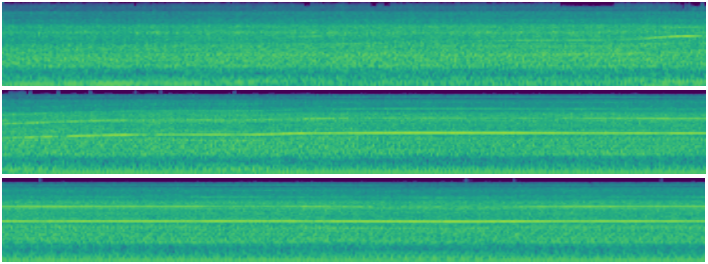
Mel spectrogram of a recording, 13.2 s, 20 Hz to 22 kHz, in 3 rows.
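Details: Detroit 4-53T turbo two-stroke diesel after swapping failed 9G90 injectors for tuned 7A77s and replacing a loose suction hose clamp; rough start, then revs rise with climbing blower whine and settle into an even steady run; normal idle and revving.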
